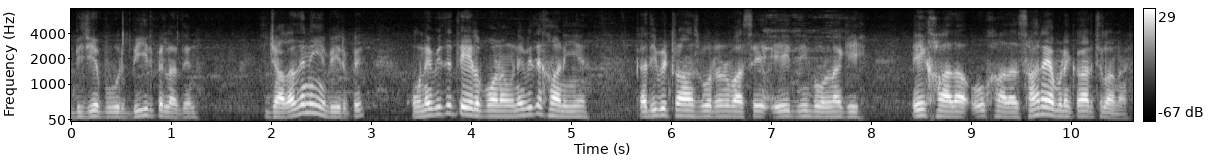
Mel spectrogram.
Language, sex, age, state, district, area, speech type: Dogri, male, 30-45, Jammu and Kashmir, Jammu, urban, spontaneous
